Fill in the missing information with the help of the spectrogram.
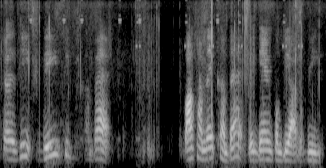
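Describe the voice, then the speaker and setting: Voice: medium pitch, expressive, brisk, darkish tone, a little hiss or hum, rough recording. A young adult gaming creator talking loosely over a football video game. The voice rambles, repeats itself, and stumbles through sentences in casual slang. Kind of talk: casual gameplay commentary.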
